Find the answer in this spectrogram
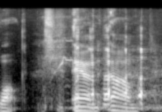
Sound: laughter

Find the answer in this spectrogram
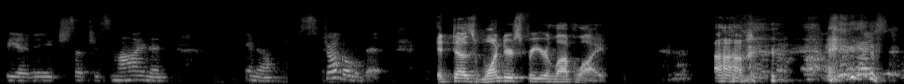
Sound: laughter

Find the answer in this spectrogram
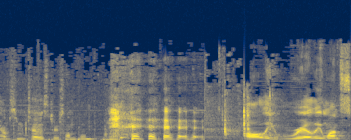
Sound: laughs

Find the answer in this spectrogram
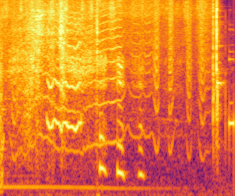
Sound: giggles

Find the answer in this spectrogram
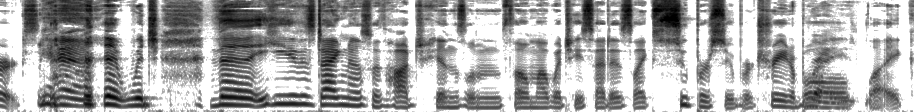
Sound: laughs

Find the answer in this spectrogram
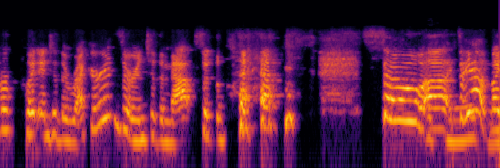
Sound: laughing

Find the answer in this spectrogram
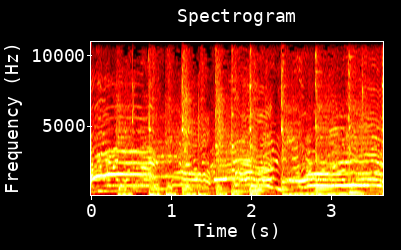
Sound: cheering; cheerful music playing

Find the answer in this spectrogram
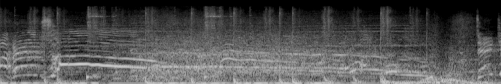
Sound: cheering

